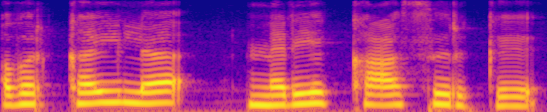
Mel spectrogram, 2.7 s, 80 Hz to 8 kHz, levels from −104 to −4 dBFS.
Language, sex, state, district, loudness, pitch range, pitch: Tamil, female, Tamil Nadu, Nilgiris, -13 LUFS, 215-250 Hz, 230 Hz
